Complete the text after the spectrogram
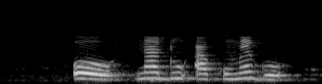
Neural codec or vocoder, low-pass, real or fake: none; 3.6 kHz; real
